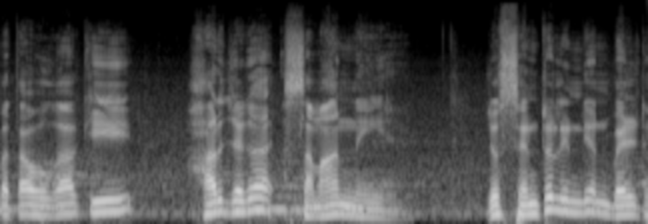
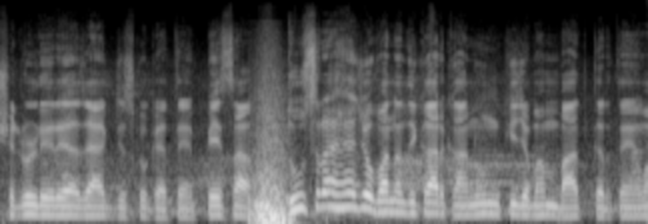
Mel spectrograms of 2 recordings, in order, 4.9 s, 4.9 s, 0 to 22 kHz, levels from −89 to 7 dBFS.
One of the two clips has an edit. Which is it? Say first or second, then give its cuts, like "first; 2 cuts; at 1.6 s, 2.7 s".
second; 1 cut; at 2.0 s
